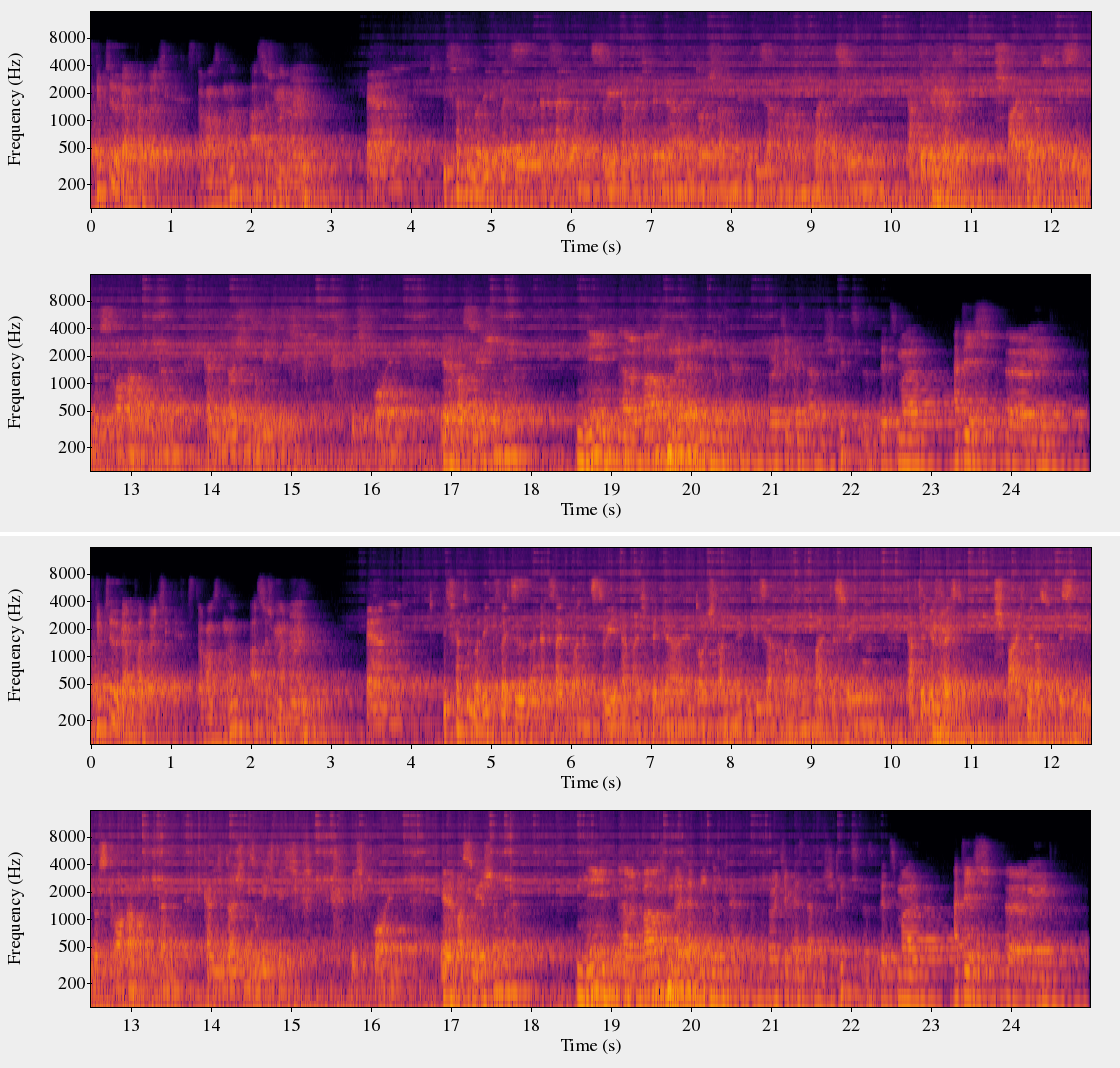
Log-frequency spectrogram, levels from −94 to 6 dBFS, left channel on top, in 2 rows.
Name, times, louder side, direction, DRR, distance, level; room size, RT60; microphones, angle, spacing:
voice 1, 0.0-2.7 10.5-10.8 16.9-17.0 18.6-22.9 23.3-24.5, right 1 dB, 25° right, -2 dB, 1.6 m, -28 dB
voice 2, 2.5-2.8 3.4-3.9 4.4-10.9 11.3-17.9, right 1 dB, 80° right, 3 dB, 1.0 m, -29 dB
sound 1, 3.4-22.4, right 1 dB, 40° right, 1.3 m, -34 dB
15.5 x 6.8 x 3.3 m, 2.4 s
head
